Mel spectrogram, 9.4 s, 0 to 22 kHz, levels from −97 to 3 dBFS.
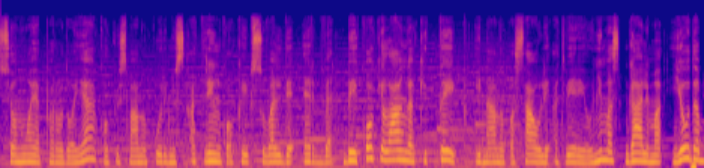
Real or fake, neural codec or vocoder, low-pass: real; none; 14.4 kHz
